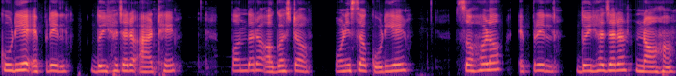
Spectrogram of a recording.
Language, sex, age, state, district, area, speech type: Odia, female, 60+, Odisha, Kandhamal, rural, spontaneous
